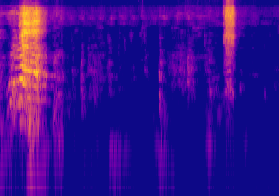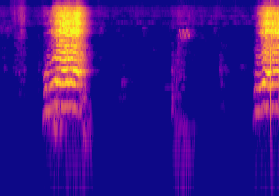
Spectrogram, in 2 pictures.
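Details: Goat mother licking her two newborn kids; three short, loud, quavering bleats with a nasal, tremulous tone, spaced about three seconds apart, with near silence and faint small rustles between them.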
